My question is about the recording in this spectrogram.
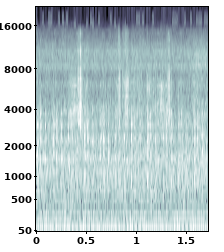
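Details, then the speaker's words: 2003–2004 Mercedes-Benz C230 Kompressor idling unevenly with a periodic stumble; misfire on cylinder 4, the rearmost, traced to its fuel injector, which was replaced. "And uh we got a misfire on cylinder number four. Cylinder number four is going to be the one furthest in the back."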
